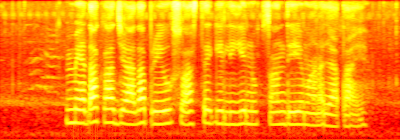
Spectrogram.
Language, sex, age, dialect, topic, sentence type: Hindi, female, 18-24, Kanauji Braj Bhasha, agriculture, statement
